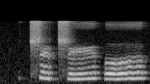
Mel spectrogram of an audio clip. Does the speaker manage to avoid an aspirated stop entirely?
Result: yes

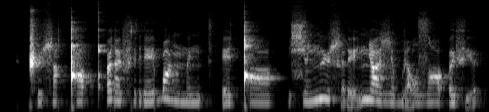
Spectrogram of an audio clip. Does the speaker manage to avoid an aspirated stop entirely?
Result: yes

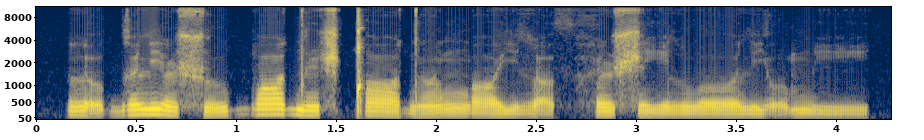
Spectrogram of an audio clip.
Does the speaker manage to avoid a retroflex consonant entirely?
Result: no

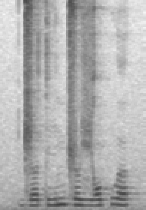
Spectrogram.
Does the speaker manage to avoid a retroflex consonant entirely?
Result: no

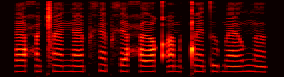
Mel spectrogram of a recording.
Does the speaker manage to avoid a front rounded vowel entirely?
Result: yes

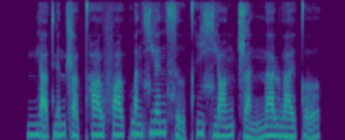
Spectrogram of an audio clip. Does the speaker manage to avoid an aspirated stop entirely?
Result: no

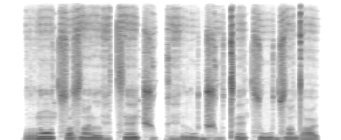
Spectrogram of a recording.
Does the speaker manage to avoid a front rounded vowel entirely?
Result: no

